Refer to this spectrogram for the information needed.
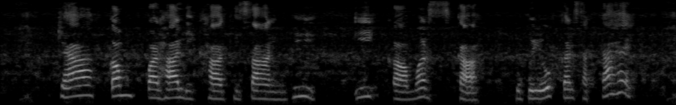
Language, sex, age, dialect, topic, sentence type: Hindi, male, 41-45, Kanauji Braj Bhasha, agriculture, question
